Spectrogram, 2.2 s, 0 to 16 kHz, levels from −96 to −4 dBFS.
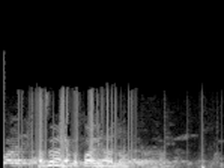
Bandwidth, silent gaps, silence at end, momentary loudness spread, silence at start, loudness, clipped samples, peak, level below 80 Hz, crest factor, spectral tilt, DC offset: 7.8 kHz; none; 0.2 s; 20 LU; 0.05 s; -14 LUFS; under 0.1%; -2 dBFS; -40 dBFS; 14 dB; -7 dB/octave; under 0.1%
